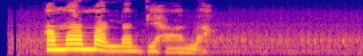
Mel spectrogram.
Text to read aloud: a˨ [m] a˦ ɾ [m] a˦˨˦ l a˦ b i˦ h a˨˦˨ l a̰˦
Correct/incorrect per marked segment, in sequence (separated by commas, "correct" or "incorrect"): correct, correct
